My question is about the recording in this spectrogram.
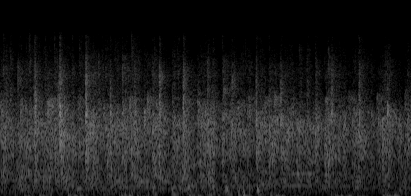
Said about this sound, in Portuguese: Aplauda mais forte o Senhor Jesus.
